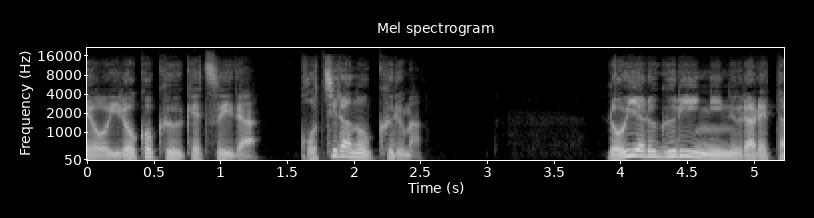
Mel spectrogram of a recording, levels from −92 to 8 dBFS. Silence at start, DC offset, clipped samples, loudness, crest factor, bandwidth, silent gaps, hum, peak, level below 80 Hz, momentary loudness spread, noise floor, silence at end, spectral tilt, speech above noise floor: 0 s; under 0.1%; under 0.1%; -21 LUFS; 18 dB; 16.5 kHz; none; none; -4 dBFS; -54 dBFS; 12 LU; -80 dBFS; 0 s; -5 dB/octave; 60 dB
